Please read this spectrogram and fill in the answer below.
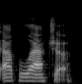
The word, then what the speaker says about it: Appalachia: If you're not from the Appalachia area, that's how you say it.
